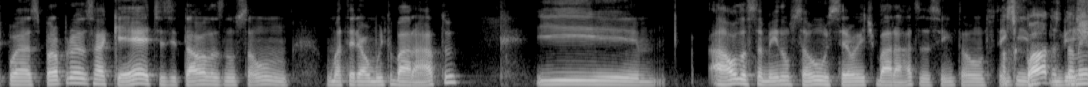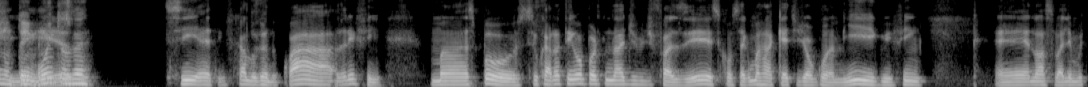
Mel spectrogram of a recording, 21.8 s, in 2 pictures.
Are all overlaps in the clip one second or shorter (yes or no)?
no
